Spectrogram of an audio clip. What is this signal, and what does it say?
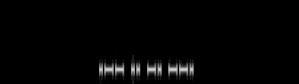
Morse code, heard as a keyed tone, about 48 wpm, 700 Hz. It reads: WING
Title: Four Letter Words - 45wpm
